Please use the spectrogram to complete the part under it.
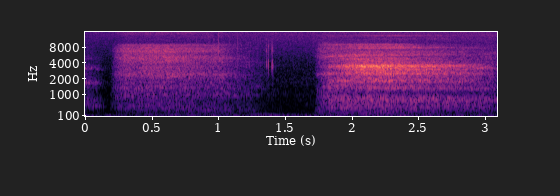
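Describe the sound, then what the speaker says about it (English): Ujjayi breathing in a yoga flow: two long, audible breaths with a soft, hissing ocean-like rasp, the second fuller and louder, close to the microphone with no talking. "You're breathing here, Ujjayi breaths."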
